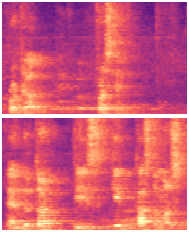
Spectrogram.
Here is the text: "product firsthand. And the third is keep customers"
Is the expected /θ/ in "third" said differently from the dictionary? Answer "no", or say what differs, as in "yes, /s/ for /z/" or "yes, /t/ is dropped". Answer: yes, /t/ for /θ/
